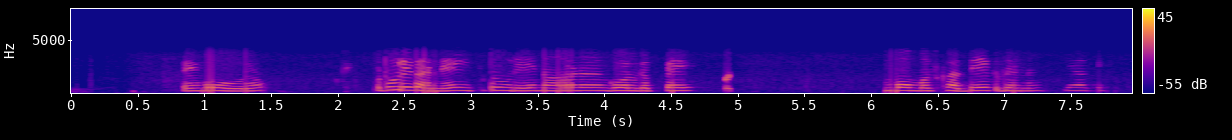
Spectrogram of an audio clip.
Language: Punjabi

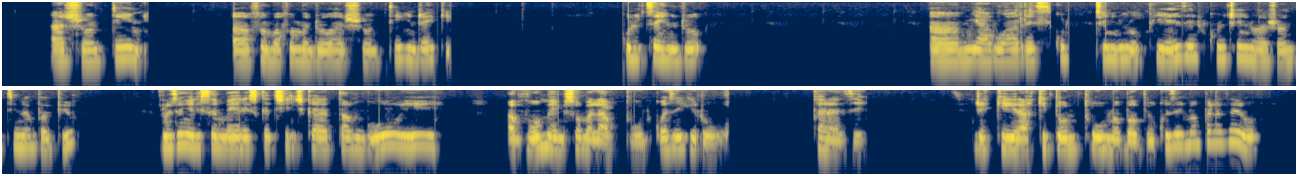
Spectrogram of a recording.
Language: Antankarana Malagasy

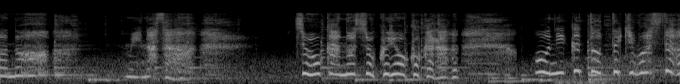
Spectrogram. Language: Japanese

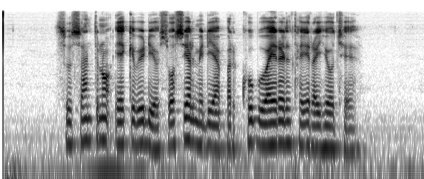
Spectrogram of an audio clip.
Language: Gujarati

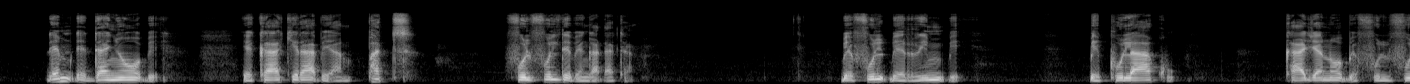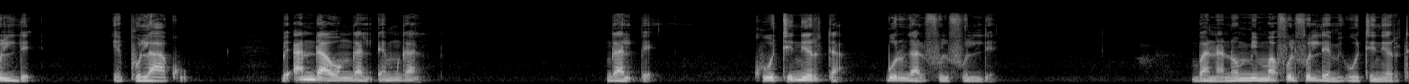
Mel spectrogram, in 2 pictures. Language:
Pular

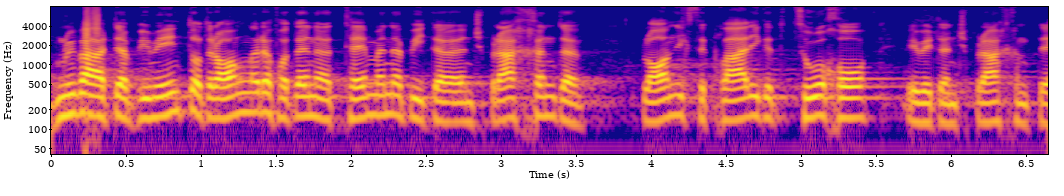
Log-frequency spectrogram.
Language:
Swiss German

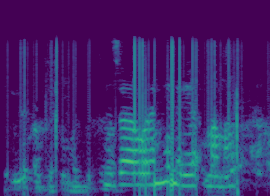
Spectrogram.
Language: Kinyarwanda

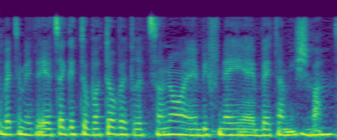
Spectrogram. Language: Hebrew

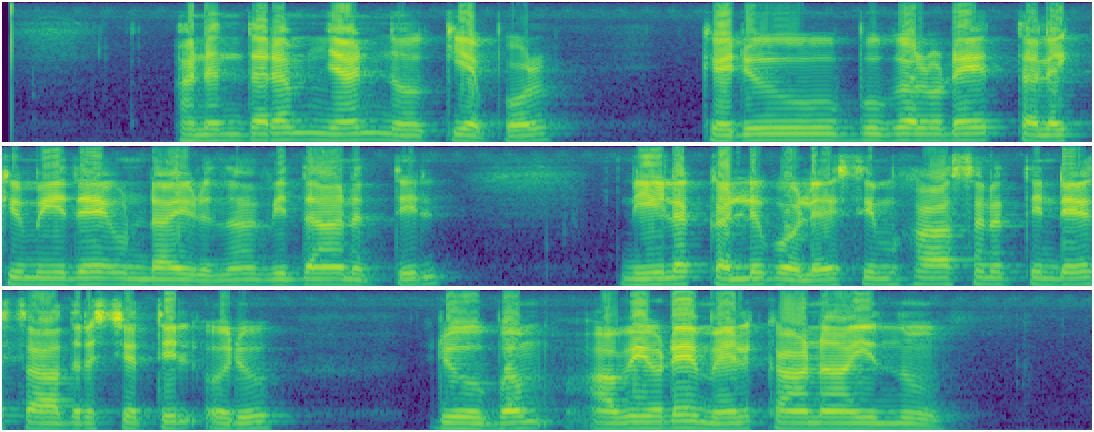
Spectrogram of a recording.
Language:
Malayalam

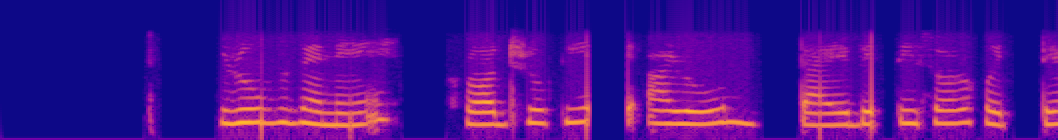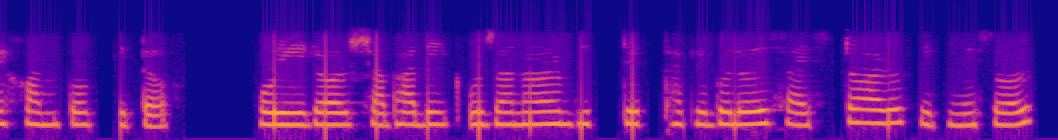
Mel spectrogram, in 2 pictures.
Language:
Assamese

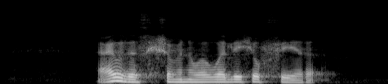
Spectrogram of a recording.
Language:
Kabyle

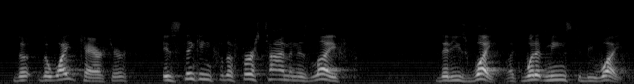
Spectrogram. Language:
English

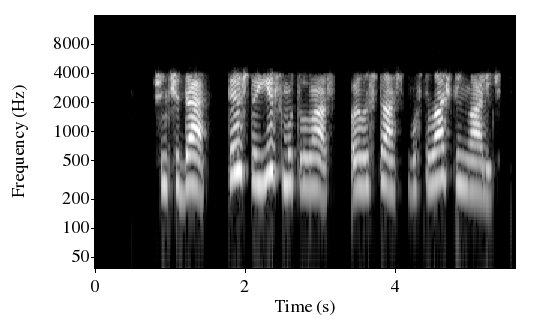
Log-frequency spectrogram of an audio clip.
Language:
Mari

